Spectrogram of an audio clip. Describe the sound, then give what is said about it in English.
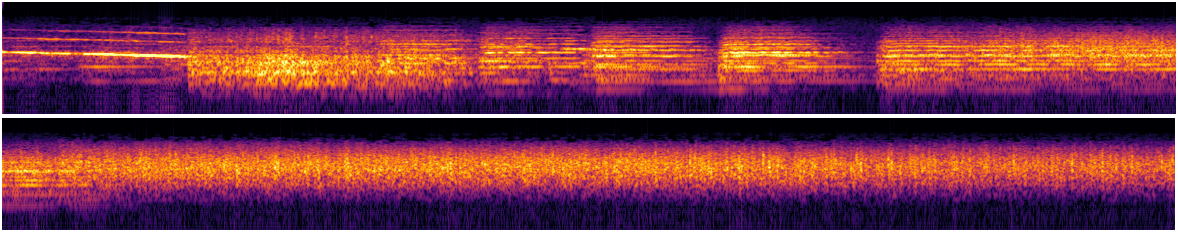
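Screaming whistle of a bomb released from a dive bomber, a radio drama sound effect: a loud, sustained wailing tone that slides downward, then gives way to a dense, steady roar. “And a man at the controls of a dive bomber presses the release button and delivers a screaming message of death to the Japs. And with each bomb goes a prayer.”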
